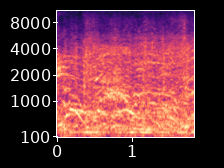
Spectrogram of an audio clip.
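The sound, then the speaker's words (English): An angry protest crowd shouting at night in Minneapolis over the death of George Floyd, a black man, during a struggle with police: a dense, loud wall of many overlapping voices that holds steady for about two seconds, with no single voice or clear words standing out. “A big protest over the death of a black man during a struggle with police Monday night.”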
